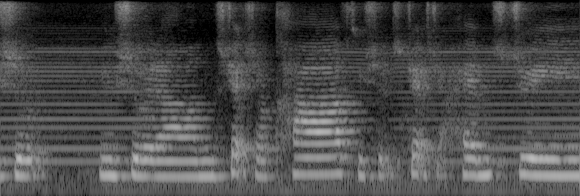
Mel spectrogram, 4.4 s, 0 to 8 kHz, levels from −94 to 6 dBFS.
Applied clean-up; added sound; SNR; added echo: none; Bowed string instrument; 18 dB; none.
